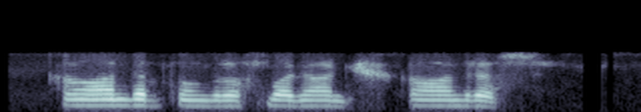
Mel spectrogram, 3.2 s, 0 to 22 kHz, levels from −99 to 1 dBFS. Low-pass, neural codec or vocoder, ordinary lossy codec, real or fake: 3.6 kHz; none; none; real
